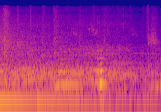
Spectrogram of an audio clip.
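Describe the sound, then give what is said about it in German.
A steady drone of many bees swarming out and buzzing together, a continuous low hum with individual insects weaving in and out, one passing briefly louder near the middle. “Die Bienen schwärmen aus”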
